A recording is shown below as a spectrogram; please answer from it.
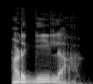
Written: हड़गीला

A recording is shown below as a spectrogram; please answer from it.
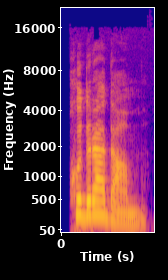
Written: खुदरा दाम

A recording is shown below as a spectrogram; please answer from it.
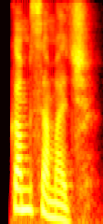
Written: कम समझ

